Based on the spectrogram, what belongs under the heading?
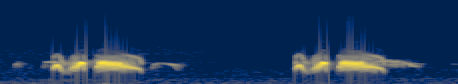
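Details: Two repeated coo phrases from a spotted dove used as a trapping lure, roughly two seconds apart; each has two quick upswept notes and a longer falling coo, plus a soft trailing note after the first.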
